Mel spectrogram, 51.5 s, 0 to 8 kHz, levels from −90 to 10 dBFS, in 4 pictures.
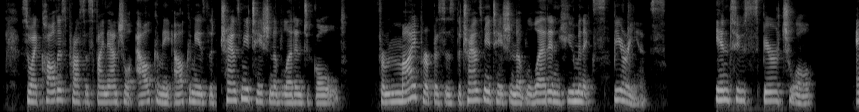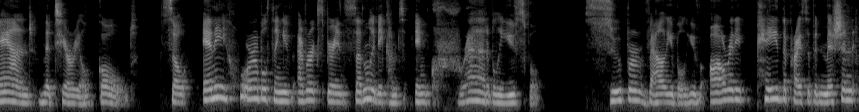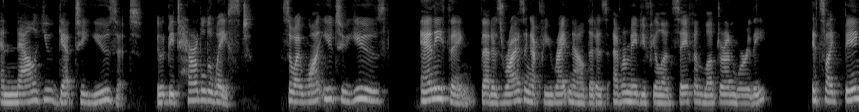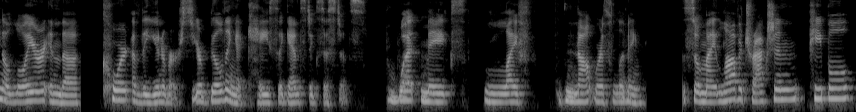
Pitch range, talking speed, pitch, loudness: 175-215 Hz, 135 wpm, 185 Hz, -33 LUFS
